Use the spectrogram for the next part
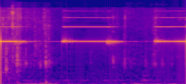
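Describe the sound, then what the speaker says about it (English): A home alarm, like a smoke detector, gives three sharp high electronic beeps, evenly spaced and loud, with faint background rustle between them. "Okay, we got alarms going off."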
